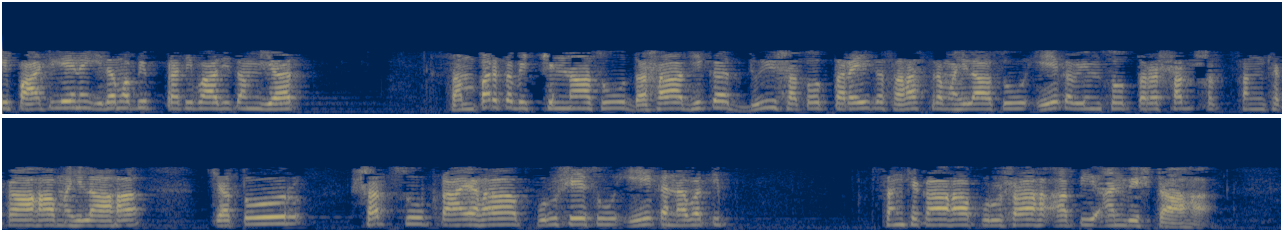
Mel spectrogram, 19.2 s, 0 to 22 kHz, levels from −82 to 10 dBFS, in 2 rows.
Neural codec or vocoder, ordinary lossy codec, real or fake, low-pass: none; MP3, 16 kbps; real; 3.6 kHz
